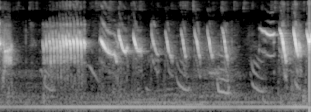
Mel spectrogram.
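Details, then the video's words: Singing Irani king jal: a harsh buzzy burst, then a quick series of about ten sharp descending whistled notes, ending with bright high chirps over a low constant hum. "irani king jal singing Bird"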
